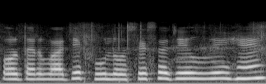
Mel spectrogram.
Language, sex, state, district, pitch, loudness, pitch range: Hindi, female, Uttar Pradesh, Saharanpur, 260 Hz, -13 LUFS, 245-270 Hz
